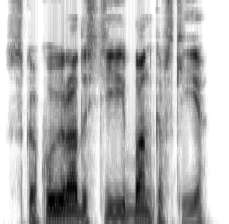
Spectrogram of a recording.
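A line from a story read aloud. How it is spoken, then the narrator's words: Unconvincing mutter. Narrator (Russian): не слишком убедительно пробормотал Леха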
